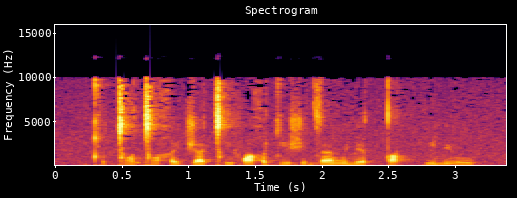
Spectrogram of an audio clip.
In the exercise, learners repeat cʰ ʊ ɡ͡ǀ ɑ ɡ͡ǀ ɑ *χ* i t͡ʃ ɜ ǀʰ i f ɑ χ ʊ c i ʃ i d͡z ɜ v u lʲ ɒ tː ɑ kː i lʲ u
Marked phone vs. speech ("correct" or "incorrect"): correct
